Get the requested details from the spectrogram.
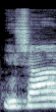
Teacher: یوشا میں الف مدہ ہے، ایک الف کے برابر کھینچیں گے۔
